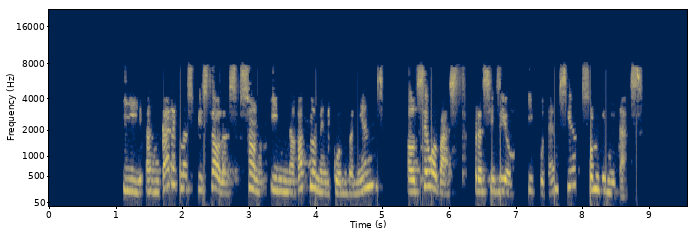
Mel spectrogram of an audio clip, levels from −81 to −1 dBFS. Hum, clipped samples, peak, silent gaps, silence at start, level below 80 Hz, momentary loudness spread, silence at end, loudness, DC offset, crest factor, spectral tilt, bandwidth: none; under 0.1%; -2 dBFS; 5.07-5.37 s, 6.28-6.38 s, 7.00-7.18 s, 7.29-7.36 s; 1.1 s; -60 dBFS; 8 LU; 0.7 s; -17 LUFS; under 0.1%; 18 dB; -2 dB/octave; 8.4 kHz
